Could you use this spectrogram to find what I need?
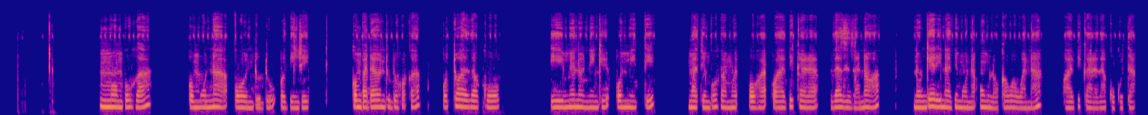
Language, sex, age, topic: Oshiwambo, female, 18-24, agriculture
